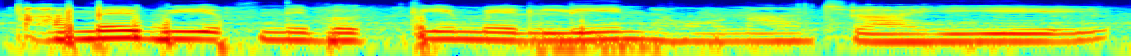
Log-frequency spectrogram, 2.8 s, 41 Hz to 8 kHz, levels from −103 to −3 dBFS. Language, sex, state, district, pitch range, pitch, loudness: Hindi, female, Uttar Pradesh, Jyotiba Phule Nagar, 170-200 Hz, 185 Hz, -18 LUFS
